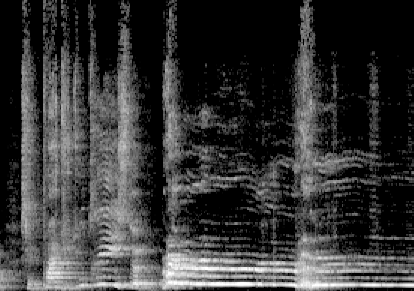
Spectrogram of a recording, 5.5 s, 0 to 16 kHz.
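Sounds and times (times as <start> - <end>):
speech: 0.3 - 2.7
dog howling: 2.2 - 5.5.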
